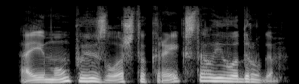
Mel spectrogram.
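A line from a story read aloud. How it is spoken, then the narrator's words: Quiet, father. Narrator (Russian): тихо произнес папа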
